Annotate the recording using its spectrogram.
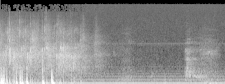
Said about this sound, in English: Thank you, Jesus. Good job. Give him a hand clap.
